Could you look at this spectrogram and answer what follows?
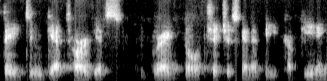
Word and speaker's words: Dulcich: Got Jelani Woods for the Colts and Greg, I don't know how you pronounce this, Dulcich, I think you pronounce it, Greg Dulcich for the Denver Broncos.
